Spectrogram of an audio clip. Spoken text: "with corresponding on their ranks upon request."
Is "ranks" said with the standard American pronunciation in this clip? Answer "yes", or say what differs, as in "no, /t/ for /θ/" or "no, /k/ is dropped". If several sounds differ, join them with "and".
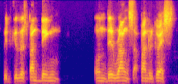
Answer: no, /k/ is dropped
